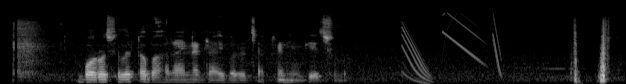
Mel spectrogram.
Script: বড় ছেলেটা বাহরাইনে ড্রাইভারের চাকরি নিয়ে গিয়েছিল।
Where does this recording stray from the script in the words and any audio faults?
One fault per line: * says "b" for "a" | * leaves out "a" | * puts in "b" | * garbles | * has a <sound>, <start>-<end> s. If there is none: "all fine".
* has a chirp, 4.0-5.0 s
